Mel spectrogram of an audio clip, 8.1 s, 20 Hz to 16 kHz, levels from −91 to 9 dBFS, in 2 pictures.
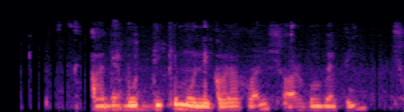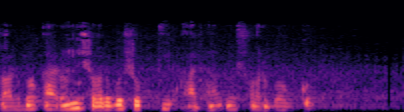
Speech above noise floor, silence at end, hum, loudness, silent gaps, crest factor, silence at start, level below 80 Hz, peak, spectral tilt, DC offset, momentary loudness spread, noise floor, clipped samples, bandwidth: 38 dB; 0.95 s; none; -17 LUFS; none; 16 dB; 0.75 s; -58 dBFS; -2 dBFS; -9.5 dB/octave; under 0.1%; 21 LU; -55 dBFS; under 0.1%; 7 kHz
